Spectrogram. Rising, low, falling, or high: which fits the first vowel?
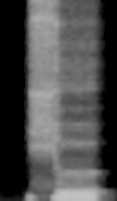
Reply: high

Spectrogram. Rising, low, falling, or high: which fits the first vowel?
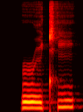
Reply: low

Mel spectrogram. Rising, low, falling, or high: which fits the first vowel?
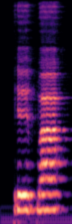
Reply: high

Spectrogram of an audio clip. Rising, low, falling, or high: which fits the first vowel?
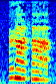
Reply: falling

